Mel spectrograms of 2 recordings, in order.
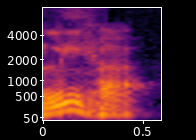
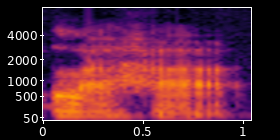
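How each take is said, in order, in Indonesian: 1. Huruf vokal pertamanya adalah i. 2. Huruf vokal pertamanya adalah a. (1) "Bukan liha" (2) "tetapi laha"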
